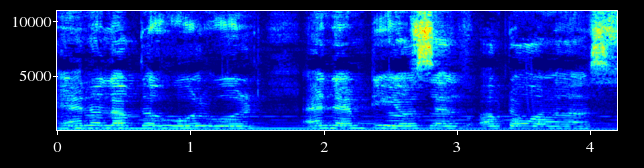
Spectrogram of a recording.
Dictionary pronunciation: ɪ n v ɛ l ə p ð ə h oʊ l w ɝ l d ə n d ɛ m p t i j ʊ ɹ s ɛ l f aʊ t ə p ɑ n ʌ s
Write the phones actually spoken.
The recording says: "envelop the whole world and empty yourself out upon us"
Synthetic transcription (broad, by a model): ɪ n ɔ l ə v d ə h oʊ l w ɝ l d ə n d ɛ m p t i j ʊ ɹ s ɛ l f aʊ t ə f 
